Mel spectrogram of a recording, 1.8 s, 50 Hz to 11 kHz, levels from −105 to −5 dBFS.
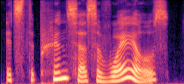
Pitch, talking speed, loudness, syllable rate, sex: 220 Hz, 165 wpm, -14 LUFS, 3.7 syllables/s, female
